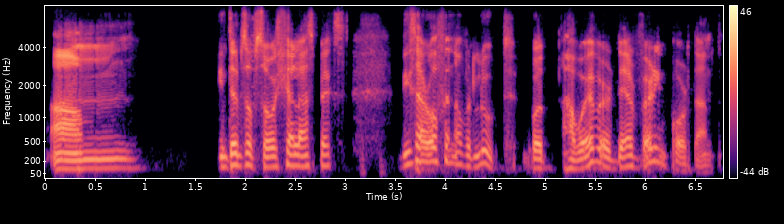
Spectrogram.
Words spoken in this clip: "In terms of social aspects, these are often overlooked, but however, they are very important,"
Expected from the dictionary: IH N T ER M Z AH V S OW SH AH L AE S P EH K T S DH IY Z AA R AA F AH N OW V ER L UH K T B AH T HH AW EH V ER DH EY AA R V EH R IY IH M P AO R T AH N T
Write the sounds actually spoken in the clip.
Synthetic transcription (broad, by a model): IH N T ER M S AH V S OW SH AH L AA S P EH K T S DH IY S AA R AA F AH N OW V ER L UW K T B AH T HH AW EH V ER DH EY AA R V EH R IY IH M P AO R T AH N T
